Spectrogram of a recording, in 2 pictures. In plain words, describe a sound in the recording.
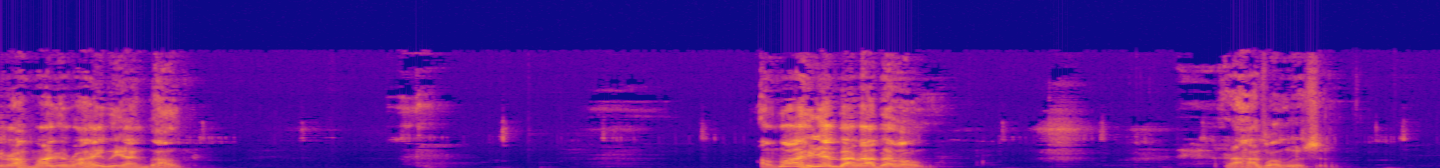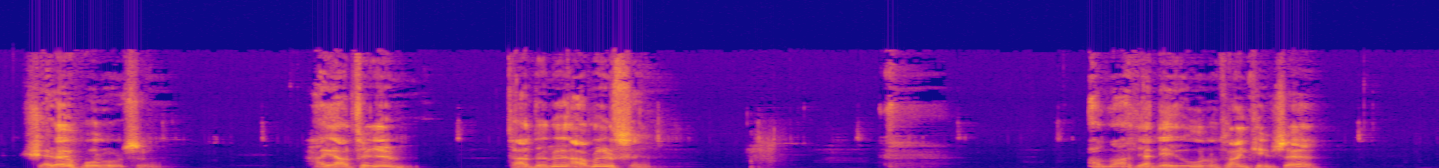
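An elderly man speaks slowly and calmly, close by, in short phrases with pauses.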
